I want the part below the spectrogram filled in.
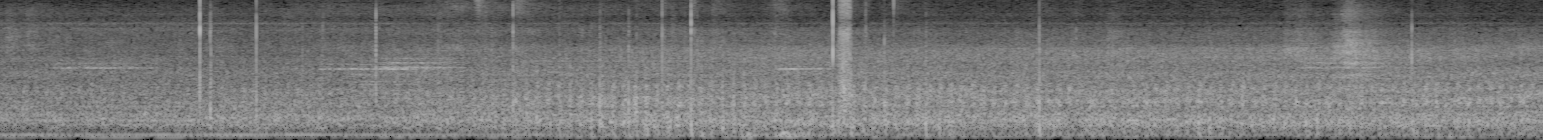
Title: Humming noise Vision Super fan. 🔊🔊 (Sorry for not cleaning this fan🥲🥲)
